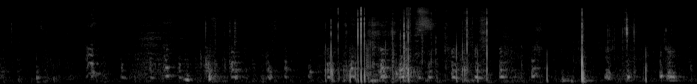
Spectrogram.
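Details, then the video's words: Two-week-old yellow British Labrador Retriever puppies from a litter of seven, whelped May 30, 2013, near their dam Bailey, give soft irregular squeaks and little grunts amid busy clicking, snuffling and shuffling noises, with short louder bursts in the middle. "Bailey 2-week-old British Labrador Puppies"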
